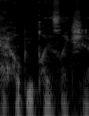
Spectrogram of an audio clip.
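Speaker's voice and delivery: low, hushed bitter mutter; quiet resentful thought; muttered inner thought. Retold or imitated. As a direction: say it under your breath, bitter.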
